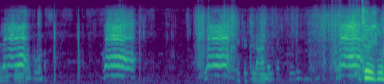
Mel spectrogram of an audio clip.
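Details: Goat being handled for artificial insemination, bleating several times in short wavering cries with a quivering pitch, while people talk nearby between and over the calls.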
